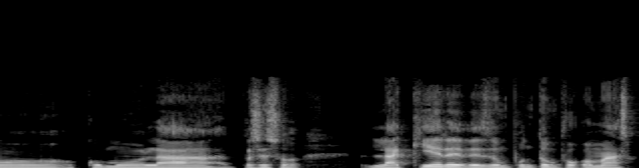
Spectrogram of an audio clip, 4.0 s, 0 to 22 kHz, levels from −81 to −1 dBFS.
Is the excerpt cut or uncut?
uncut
